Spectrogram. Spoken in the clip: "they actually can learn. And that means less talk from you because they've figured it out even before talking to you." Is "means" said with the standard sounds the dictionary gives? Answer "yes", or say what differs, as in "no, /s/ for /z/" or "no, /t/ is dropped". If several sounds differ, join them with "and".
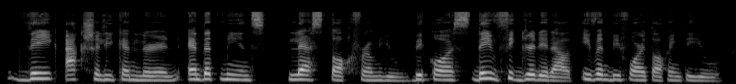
no, /s/ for /z/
